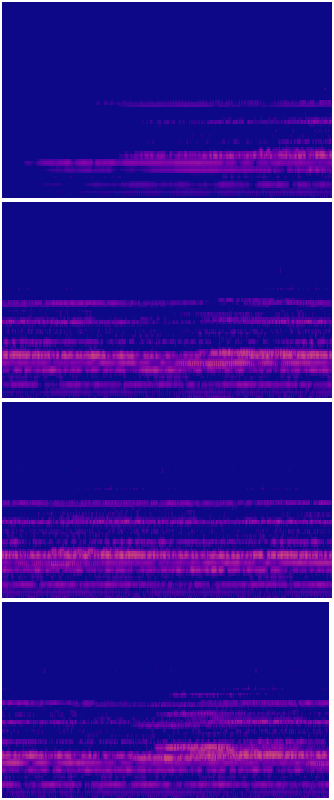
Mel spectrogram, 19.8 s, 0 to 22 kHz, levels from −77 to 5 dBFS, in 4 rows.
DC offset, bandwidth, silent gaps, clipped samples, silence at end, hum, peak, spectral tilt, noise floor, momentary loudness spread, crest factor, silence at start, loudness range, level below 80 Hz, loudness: under 0.1%; 14.5 kHz; none; under 0.1%; 0 s; none; -30 dBFS; -4.5 dB/octave; -71 dBFS; 13 LU; 16 dB; 0.55 s; 9 LU; -76 dBFS; -45 LUFS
